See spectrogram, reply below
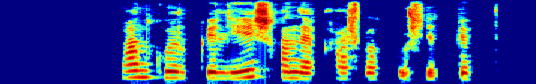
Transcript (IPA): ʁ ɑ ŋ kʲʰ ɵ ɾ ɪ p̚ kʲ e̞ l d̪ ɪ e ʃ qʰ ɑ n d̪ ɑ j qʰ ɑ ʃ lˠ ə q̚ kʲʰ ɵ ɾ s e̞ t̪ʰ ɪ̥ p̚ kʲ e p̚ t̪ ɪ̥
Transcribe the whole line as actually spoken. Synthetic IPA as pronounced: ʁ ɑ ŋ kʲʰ ɵ ɾ ɪ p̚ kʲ e̞ l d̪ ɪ e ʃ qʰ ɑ n d̪ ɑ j qʰ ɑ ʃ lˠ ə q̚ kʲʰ ɵ ɾ s e̞ t̪ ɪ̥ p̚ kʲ e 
